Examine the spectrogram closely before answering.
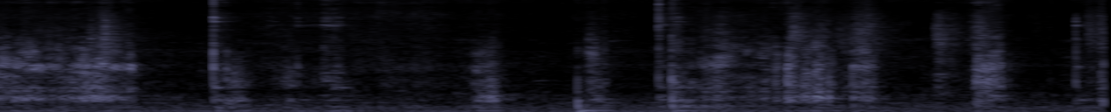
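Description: Kitchen utensils clinking and scraping against dishes, with a few sharp separate clinks.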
